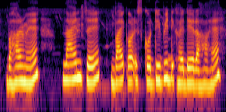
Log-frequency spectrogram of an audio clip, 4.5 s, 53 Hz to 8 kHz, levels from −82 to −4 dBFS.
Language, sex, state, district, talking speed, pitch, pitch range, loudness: Hindi, female, Arunachal Pradesh, Longding, 160 wpm, 210 Hz, 200-230 Hz, -13 LUFS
